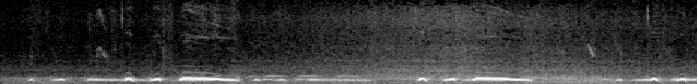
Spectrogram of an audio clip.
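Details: Husky-voiced Thai spotted dove cooing to stir up other doves: short soft notes leading into long, gravelly, drawn-out coos, over a faint background hiss.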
